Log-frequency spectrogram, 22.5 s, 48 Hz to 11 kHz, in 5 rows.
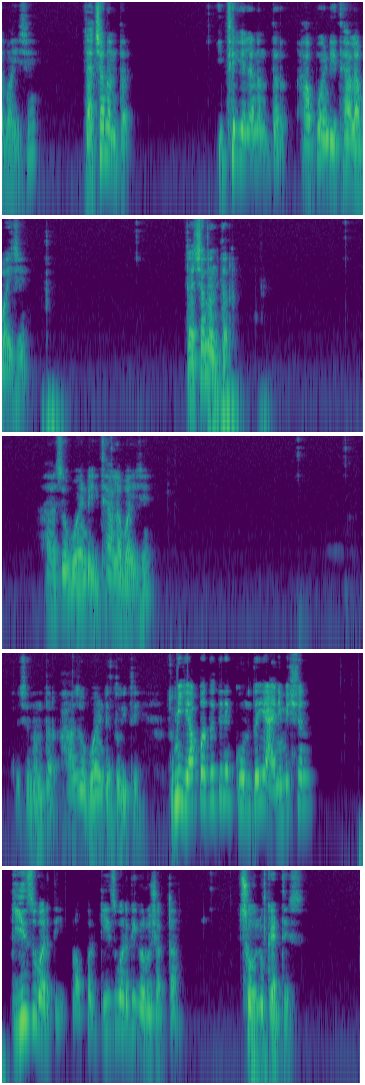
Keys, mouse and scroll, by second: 3.6-4.3 typing, 8.4-8.7 alt+scroll down 1, 9.7-13.6 drag, 13.6-22.1 drag, 22.1 space.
